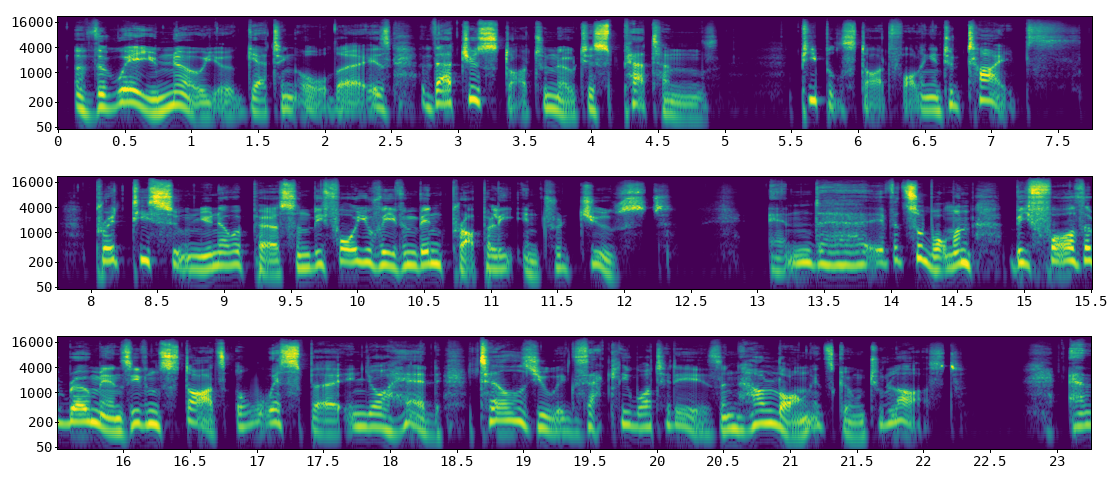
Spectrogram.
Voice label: Accent British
